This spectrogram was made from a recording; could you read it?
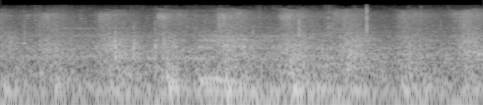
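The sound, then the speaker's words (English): A dozen horse-mounted riders charge full speed after a train, hoofbeats pounding in a fast, continuous rhythm, loud, thick with a dusty roar of noise around them. “The ragtag bunch charges full speed after the train.”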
